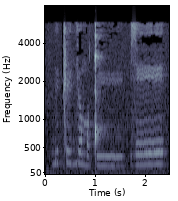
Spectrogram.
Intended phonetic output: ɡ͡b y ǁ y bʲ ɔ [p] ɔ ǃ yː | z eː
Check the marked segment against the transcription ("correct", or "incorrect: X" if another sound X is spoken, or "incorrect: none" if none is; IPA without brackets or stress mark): incorrect: m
